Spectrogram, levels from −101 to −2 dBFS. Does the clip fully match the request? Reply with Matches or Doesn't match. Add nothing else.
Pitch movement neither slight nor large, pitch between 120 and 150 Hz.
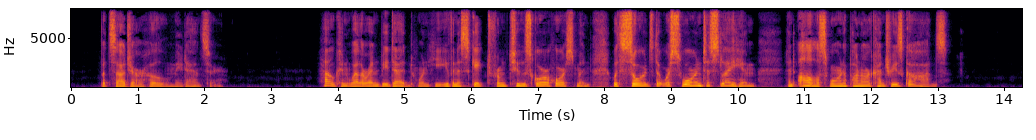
Doesn't match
